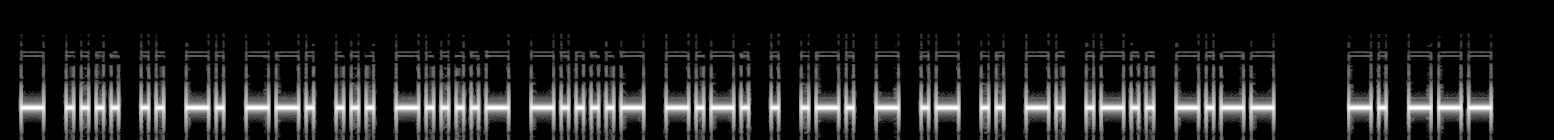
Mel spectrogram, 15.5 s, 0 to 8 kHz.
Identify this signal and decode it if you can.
Morse code, heard as a keyed tone, about 16 wpm, 700 Hz. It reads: THINGS--CERTAINLY NO
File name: Book One / 07-Chapter 7 - 16 WPM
